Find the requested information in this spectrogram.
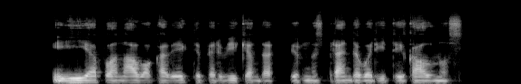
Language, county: Lithuanian, Kaunas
